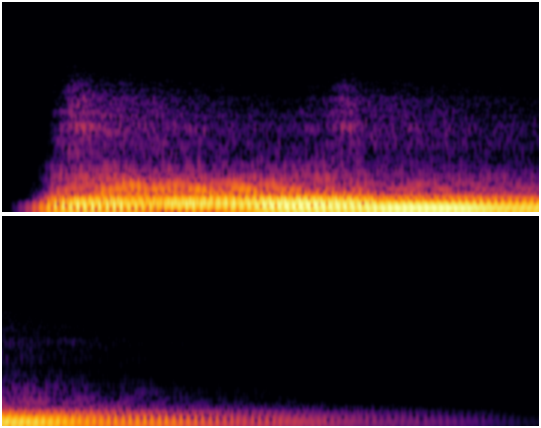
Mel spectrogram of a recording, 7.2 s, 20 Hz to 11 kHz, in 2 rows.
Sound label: Bass Horn Reminder - Higher, Duet; Hollywood Edge; sound designer's toolkit v2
